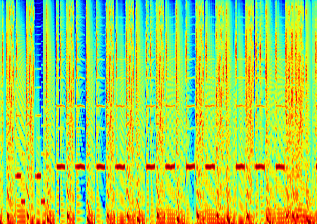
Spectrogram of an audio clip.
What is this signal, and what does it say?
There is no code.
